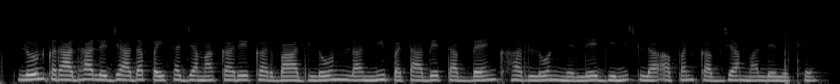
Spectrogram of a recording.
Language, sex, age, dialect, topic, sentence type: Chhattisgarhi, female, 18-24, Northern/Bhandar, banking, statement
